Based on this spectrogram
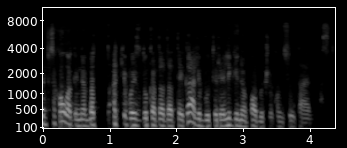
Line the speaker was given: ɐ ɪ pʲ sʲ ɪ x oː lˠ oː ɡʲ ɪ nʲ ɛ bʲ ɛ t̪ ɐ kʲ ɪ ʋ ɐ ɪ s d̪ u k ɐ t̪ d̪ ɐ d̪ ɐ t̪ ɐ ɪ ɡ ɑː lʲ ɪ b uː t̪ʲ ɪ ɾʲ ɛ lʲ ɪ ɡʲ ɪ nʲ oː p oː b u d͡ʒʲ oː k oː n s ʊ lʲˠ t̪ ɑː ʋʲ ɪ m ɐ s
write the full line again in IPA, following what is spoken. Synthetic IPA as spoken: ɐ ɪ pʲ sʲ ɪ x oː lˠ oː ɡʲ ɪ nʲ ɛ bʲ ɛ t̪ ɐ kʲ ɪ ʋ ɐ ɪ z d̪ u k ɐ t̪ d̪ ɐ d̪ ɐ t̪ ɐ ɪ ɡ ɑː lʲ ɪ b uː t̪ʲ ɪ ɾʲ ɛ lʲ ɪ ɡʲ ɪ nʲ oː p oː b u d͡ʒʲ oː k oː n s ʊ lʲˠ t̪ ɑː ʋʲ ɪ m ɐ s

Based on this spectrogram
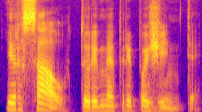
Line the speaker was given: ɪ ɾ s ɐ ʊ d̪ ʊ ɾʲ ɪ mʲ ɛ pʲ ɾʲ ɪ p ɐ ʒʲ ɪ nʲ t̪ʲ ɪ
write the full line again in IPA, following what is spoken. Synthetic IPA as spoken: ɪ ɾ s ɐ ʊ t̪ ʊ ɾʲ ɪ mʲ ɛ pʲ ɾʲ ɪ p ɐ ʒʲ ɪ nʲ t̪ʲ ɪ

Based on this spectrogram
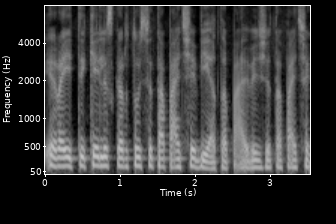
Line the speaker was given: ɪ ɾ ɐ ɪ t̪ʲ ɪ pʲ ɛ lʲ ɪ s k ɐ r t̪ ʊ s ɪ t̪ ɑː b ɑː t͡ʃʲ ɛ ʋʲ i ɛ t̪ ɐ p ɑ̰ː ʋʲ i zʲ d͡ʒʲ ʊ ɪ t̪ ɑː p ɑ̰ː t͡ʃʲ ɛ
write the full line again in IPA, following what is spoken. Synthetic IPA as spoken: ɪ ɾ ɐ ɪ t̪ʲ ɪ kʲ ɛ lʲ ɪ s k ɐ r t̪ ʊ s ɪ t̪ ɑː p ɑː t͡ʃʲ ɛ ʋʲ i ɛ t̪ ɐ p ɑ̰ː ʋʲ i zʲ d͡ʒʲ ʊ ɪ t̪ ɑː p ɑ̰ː t͡ʃʲ ɛ

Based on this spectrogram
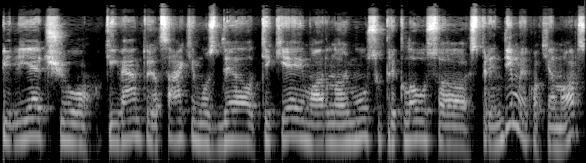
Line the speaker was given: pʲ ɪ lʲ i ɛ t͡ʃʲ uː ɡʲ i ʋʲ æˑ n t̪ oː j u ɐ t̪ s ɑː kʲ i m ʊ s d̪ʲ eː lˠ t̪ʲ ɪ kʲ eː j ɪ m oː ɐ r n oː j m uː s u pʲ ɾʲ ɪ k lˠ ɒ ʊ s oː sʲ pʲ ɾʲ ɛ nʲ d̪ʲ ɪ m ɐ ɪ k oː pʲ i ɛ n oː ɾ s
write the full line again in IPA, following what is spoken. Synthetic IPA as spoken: pʲ ɪ lʲ i ɛ t͡ʃʲ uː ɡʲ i ʋʲ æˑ n t̪ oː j u ɐ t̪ s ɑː kʲ i m ʊ s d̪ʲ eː lˠ t̪ʲ ɪ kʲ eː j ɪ m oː ɐ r n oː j m uː s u pʲ ɾʲ ɪ k lˠ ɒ ʊ s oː sʲ pʲ ɾʲ ɛ nʲ d̪ʲ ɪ m ɐ ɪ k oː kʲ i ɛ n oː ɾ s

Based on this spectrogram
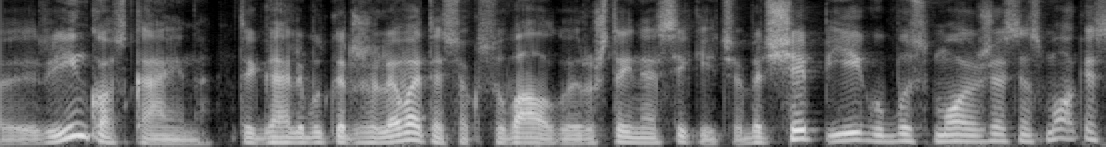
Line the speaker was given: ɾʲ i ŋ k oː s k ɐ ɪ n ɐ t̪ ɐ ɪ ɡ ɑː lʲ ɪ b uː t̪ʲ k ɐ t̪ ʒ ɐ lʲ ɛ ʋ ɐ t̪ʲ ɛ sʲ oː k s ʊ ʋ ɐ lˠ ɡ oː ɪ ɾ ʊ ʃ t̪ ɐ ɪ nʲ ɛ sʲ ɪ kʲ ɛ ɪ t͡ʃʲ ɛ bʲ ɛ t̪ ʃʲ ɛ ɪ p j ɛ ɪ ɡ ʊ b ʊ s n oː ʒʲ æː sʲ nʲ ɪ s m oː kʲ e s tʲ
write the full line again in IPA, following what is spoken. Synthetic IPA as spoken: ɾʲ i ŋ k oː s k ɐ ɪ n ɐ t̪ ɐ ɪ ɡ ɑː lʲ ɪ b uː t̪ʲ k ɐ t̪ ʒ ɐ lʲ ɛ ʋ ɐ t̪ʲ ɛ sʲ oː k s ʊ ʋ ɐ lˠ ɡ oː ɪ ɾ ʊ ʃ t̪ ɐ ɪ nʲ ɛ sʲ ɪ kʲ ɛ ɪ t͡ʃʲ ɛ bʲ ɛ t̪ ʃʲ ɛ ɪ p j ɛ ɪ ɡ ʊ b ʊ s m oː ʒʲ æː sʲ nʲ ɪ s m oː kʲ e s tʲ

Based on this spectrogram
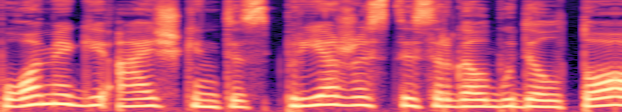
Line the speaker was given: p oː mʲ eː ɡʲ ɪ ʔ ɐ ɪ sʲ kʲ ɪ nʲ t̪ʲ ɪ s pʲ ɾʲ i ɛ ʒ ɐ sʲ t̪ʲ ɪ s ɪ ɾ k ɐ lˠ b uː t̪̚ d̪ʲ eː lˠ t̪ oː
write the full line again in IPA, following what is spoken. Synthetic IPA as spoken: p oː mʲ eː ɡʲ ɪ ʔ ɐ ɪ ʃʲ kʲ ɪ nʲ t̪ʲ ɪ s pʲ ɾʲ i ɛ ʒ ɐ sʲ t̪ʲ ɪ s ɪ ɾ ɡ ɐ lˠ b uː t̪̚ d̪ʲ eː lˠ t̪ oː

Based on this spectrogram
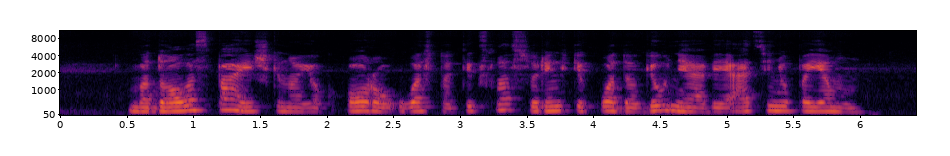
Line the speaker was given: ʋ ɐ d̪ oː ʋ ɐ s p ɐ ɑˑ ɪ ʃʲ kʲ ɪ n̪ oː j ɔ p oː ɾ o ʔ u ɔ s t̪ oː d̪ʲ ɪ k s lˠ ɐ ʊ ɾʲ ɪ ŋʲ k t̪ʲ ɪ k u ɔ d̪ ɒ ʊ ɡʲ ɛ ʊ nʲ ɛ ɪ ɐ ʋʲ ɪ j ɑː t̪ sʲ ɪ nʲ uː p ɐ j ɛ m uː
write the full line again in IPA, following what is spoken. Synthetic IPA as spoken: ʋ ɐ d̪ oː ʋ ɐ s p ɐ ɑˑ ɪ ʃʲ kʲ ɪ n̪ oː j ɔ k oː ɾ o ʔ u ɔ s t̪ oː t̪ʲ ɪ k s lˠ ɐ ʊ ɾʲ ɪ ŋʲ k t̪ʲ ɪ k u ɔ d̪ ɒ ʊ ɡʲ ɛ ʊ nʲ ɛ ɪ ɐ ʋʲ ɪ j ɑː t̪ sʲ ɪ nʲ uː p ɐ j ɛ m uː

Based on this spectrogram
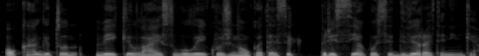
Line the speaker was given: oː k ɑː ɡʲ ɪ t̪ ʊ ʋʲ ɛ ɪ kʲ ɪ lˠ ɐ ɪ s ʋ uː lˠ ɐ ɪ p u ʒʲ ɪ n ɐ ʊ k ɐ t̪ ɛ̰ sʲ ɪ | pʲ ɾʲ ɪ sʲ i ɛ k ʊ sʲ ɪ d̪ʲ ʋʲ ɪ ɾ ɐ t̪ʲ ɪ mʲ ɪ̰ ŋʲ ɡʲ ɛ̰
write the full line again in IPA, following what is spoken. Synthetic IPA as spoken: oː k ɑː ɡʲ ɪ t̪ ʊ ʋʲ ɛ ɪ kʲ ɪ lˠ ɐ ɪ s ʋ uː lˠ ɐ ɪ k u ʒʲ ɪ n ɐ ʊ k ɐ t̪ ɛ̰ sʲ ɪ | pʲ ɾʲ ɪ sʲ i ɛ k ʊ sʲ ɪ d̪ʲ ʋʲ ɪ ɾ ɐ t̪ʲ ɪ nʲ ɪ̰ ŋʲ kʲ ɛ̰

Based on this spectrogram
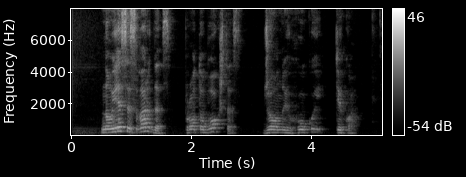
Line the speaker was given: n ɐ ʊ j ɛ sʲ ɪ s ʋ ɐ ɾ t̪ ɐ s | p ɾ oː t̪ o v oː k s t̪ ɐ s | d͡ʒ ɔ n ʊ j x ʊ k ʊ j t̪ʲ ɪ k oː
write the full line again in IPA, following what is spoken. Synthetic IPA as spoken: n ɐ ʊ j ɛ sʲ ɪ s ʋ ɐ ɾ d̪ ɐ s | p ɾ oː t̪ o b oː k ʃ t̪ ɐ s | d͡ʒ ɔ n ʊ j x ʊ k ʊ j t̪ʲ ɪ k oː

